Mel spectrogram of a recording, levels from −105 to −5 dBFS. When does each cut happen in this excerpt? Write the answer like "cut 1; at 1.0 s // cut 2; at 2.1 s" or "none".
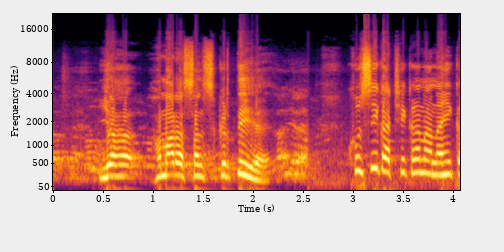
cut 1; at 2.7 s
